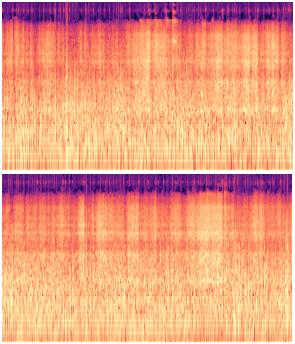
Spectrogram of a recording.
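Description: Steady rumble of a passenger train running at speed, heard from an open coach door, with wind buffeting the microphone.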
